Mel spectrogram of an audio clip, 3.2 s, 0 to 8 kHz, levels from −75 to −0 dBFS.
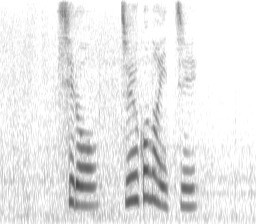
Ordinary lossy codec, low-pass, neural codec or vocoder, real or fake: none; none; none; real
